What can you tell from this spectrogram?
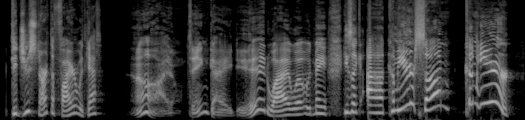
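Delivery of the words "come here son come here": very high-pitched, raised voice. Retelling how his dad called him over, imitating dad's high-pitched voice. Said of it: "my dad would get the high-pitched come here".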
